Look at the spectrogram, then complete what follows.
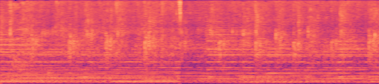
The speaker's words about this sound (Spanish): Y así, en esa actitud de reverencia a Dios, dele una ofrenda de palmas en señal de agradecimiento.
